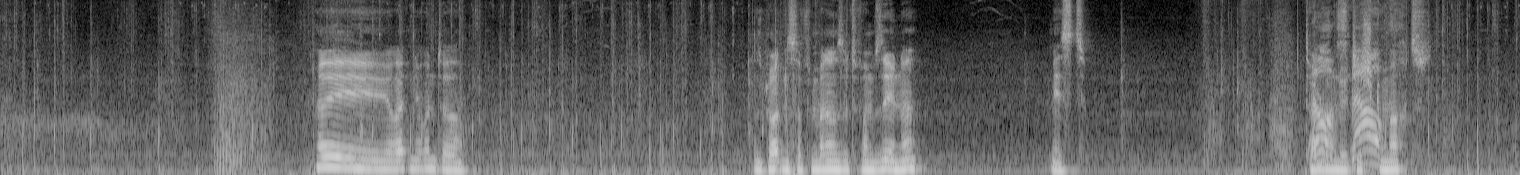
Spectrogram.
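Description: Horse hooves clop on rough ground.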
